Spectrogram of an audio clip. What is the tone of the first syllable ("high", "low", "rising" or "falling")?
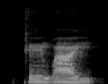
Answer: high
